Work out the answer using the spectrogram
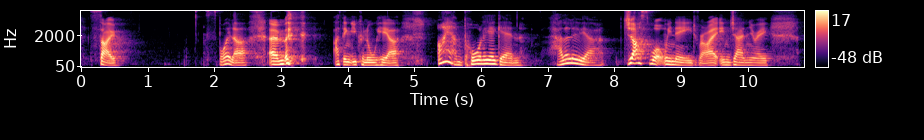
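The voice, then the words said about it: Slightly husky, delicate sick voice. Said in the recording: “my voice is slightly husky. It's also very, very delicate... the longer I talk, the more I cough”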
